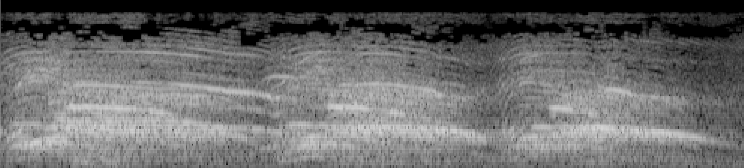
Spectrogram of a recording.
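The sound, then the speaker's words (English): A crowd chants Hari Bol to welcome a guest at a Vaishnava gathering, three long, loud sung swells that rise and fall, sustained voices overlapping in unison. “let us welcome him by saying Hari Bol. Matsyavatar Prabhu, let us welcome him.”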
